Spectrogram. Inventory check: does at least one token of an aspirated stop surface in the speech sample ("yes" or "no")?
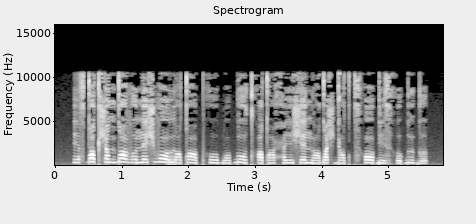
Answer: yes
